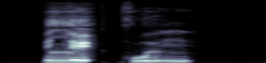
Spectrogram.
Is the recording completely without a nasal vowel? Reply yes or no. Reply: yes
